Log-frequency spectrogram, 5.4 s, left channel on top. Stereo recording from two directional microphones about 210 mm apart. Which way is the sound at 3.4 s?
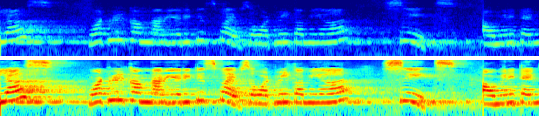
25° right (ahead or behind).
